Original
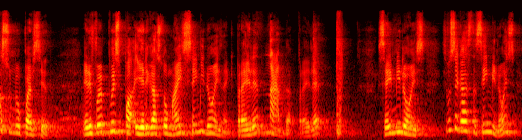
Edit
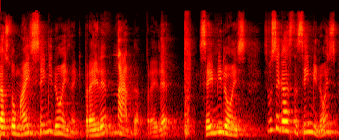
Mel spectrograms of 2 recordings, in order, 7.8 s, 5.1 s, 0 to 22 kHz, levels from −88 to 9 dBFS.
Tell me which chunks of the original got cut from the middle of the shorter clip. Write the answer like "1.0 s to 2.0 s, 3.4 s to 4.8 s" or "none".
5.2 s to 5.6 s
